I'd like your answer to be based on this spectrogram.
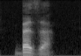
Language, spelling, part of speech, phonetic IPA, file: Polish, beze, preposition, [ˈbɛzɛ], Pl-beze.ogg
